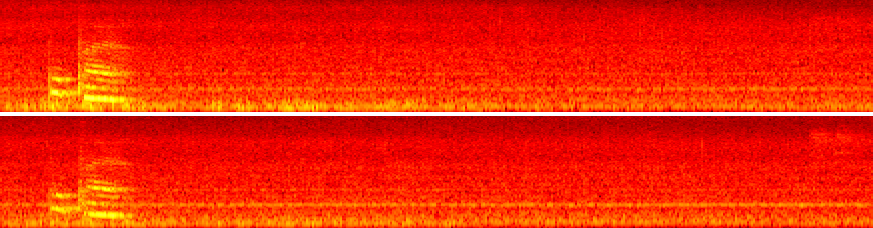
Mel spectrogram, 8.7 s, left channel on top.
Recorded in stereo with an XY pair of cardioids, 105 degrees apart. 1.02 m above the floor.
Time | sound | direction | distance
0.5 | a child speaking | 55° left | 0.6 m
